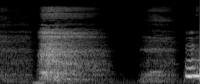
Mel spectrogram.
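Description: A woman's loud gasping breath about half a second in, fading over the next half second, followed by a shorter breath just before she speaks again, in the middle of tearful talk.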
